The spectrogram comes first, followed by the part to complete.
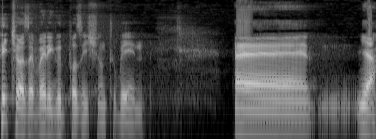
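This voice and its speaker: A man with an Italian accent and a fairly low pitch, at a fairly slow pace, with ordinary pitch variation and big swings in loudness. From Italy. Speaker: former conference chair. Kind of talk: casual chat.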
